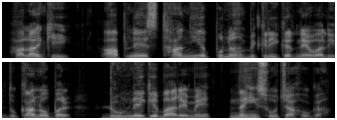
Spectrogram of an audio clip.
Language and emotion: Hindi, neutral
